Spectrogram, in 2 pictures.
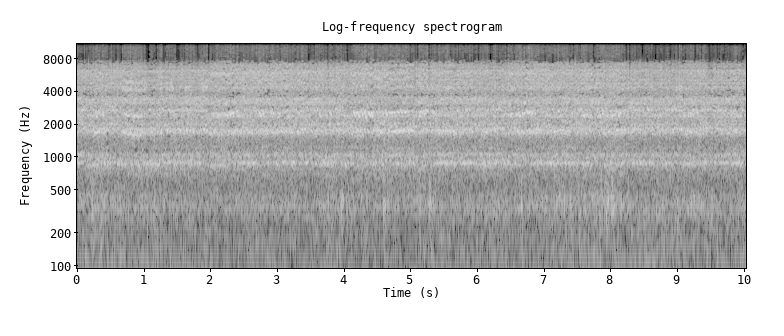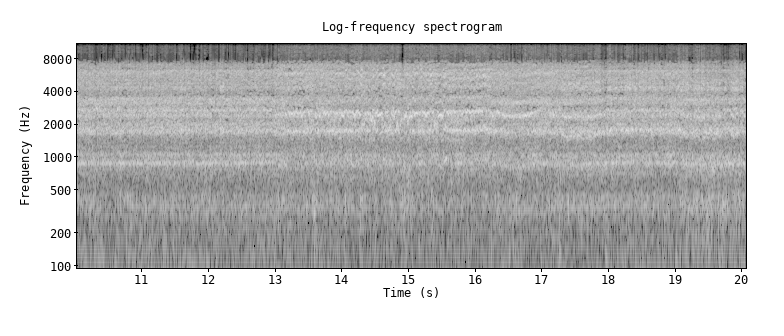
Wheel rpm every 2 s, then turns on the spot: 230, 230, 220, 230, 230, 240, 230, 210, 220, 230.
none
